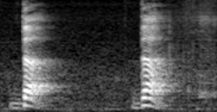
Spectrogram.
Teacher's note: friction so the english duh is different than that of hindi hindi is simply a voiced dental plosive sound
